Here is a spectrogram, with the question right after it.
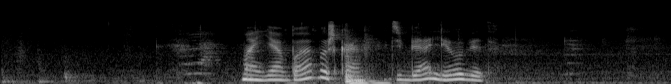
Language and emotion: Russian, positive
